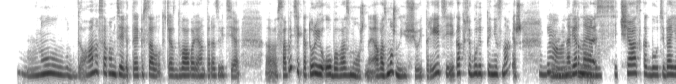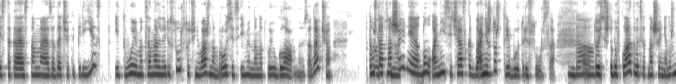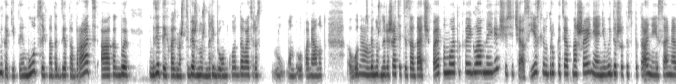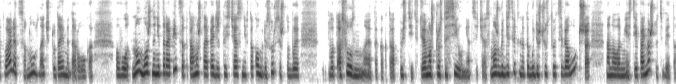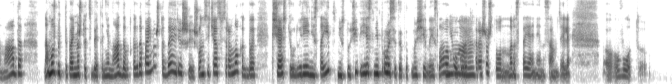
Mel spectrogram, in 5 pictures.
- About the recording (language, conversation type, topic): Russian, advice, Как принимать решения, когда всё кажется неопределённым и страшным?
- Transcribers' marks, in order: other background noise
